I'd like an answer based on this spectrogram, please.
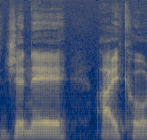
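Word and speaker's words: Jhené Aiko: i'm so sorry because i've been saying her name wrong the whole time and i've been listening to her for ages so i'm really sorry it's my fault i didn't do my research it's janae aiko ricky oh my god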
